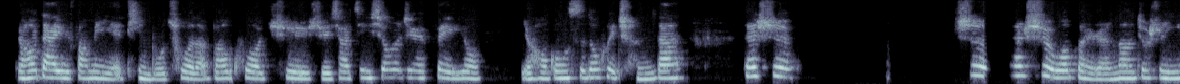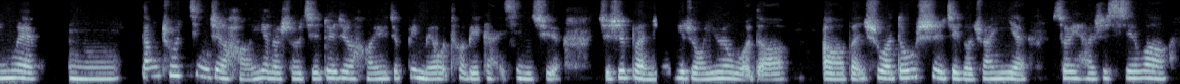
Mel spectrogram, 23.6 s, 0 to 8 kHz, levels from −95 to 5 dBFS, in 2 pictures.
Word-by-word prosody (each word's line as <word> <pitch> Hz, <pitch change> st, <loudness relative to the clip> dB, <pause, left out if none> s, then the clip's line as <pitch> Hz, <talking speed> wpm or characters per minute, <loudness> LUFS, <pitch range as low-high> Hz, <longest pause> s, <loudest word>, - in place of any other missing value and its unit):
然 225 Hz, -1 st, +2 dB
后 240 Hz, +1 st, +3 dB
待 245 Hz, -2 st, +3 dB
遇 230 Hz, -1 st, +3 dB
方 225 Hz, 0 st, -3 dB
面 225 Hz, -1 st, +2 dB
也 195 Hz, 0 st, -2 dB
挺 210 Hz, -2 st, -1 dB
不 190 Hz, 0 st, -2 dB
错 215 Hz, +3 st, -1 dB
的， 195 Hz, -, 0 dB
包 220 Hz, 0 st, 0 dB
括 225 Hz, -1 st, -1 dB
去 215 Hz, -1 st, -1 dB
学 205 Hz, -1 st, -1 dB
校 220 Hz, +2 st, -3 dB
进 235 Hz, +2 st, -2 dB
修 255 Hz, +2 st, -3 dB
的 255 Hz, -, -4 dB
这 250 Hz, -, -6 dB
些 235 Hz, -1 st, -3 dB
费 230 Hz, -5 st, -1 dB
用， 215 Hz, -1 st, 0 dB, 0.4 s
然 205 Hz, -1 st, 0 dB
后 215 Hz, 0 st, 0 dB
公 230 Hz, +1 st, +3 dB
司 240 Hz, +1 st, -3 dB
都 260 Hz, +1 st, +1 dB
会 260 Hz, -2 st, -2 dB
承 200 Hz, -3 st, -2 dB
担。 235 Hz, +1 st, +2 dB, 0.6 s
但 300 Hz, 0 st, +5 dB
是 305 Hz, +1 st, -1 dB, 1.8 s
是， 340 Hz, -, -4 dB, 0.4 s
但 325 Hz, 0 st, +2 dB
是 330 Hz, -2 st, +3 dB
我 245 Hz, -2 st, +4 dB
本 245 Hz, -1 st, -1 dB
人 190 Hz, 0 st, -1 dB
呢， 225 Hz, +1 st, +4 dB
就 250 Hz, +1 st, -3 dB
是 235 Hz, 0 st, 0 dB
因 225 Hz, +1 st, +4 dB
为， 225 Hz, -3 st, +2 dB, 0.3 s
嗯 200 Hz, -1 st, +1 dB, 0.2 s
当 290 Hz, +2 st, -3 dB
初 325 Hz, 0 st, +2 dB
进 325 Hz, -3 st, -5 dB
这 260 Hz, 0 st, +1 dB
个 220 Hz, -, +3 dB
行 185 Hz, -2 st, -5 dB
业 235 Hz, +1 st, +1 dB
的 210 Hz, -1 st, +1 dB
时 205 Hz, +1 st, -3 dB
候， 205 Hz, -, 0 dB
其 210 Hz, -, -7 dB
实 210 Hz, -, 0 dB
对 230 Hz, 0 st, +2 dB
这 230 Hz, 0 st, 0 dB
个 215 Hz, -, 0 dB
行 200 Hz, -1 st, -4 dB
业 210 Hz, -, +1 dB
就 225 Hz, +1 st, -5 dB
并 260 Hz, -3 st, +2 dB
没 210 Hz, -, +3 dB
有 200 Hz, 0 st, 0 dB
特 240 Hz, -, -7 dB
别 205 Hz, -1 st, 0 dB
感 205 Hz, -1 st, -8 dB
兴 215 Hz, -4 st, -1 dB
趣， 200 Hz, -, -3 dB, 0.4 s
只 -, -, -1 dB
是 240 Hz, +3 st, +5 dB
本 225 Hz, -5 st, +3 dB
着 190 Hz, -, -3 dB
一 230 Hz, -1 st, +1 dB
种 200 Hz, -3 st, 0 dB
因 220 Hz, -, +3 dB
为 220 Hz, -, +3 dB
我 205 Hz, -3 st, 0 dB
的， 190 Hz, +2 st, -2 dB, 0.4 s
呃， 195 Hz, -1 st, +3 dB
本 200 Hz, 0 st, 0 dB
硕 230 Hz, -1 st, +4 dB
都 240 Hz, +3 st, +2 dB
是 265 Hz, -3 st, +3 dB
这 220 Hz, -1 st, +2 dB
个 195 Hz, -2 st, +1 dB
专 210 Hz, +2 st, +1 dB
业， 195 Hz, -2 st, +2 dB, 0.3 s
所 230 Hz, -1 st, 0 dB
以 225 Hz, -, +2 dB
还 215 Hz, -1 st, -2 dB
是 210 Hz, +3 st, -4 dB
希 230 Hz, +1 st, 0 dB
望， 230 Hz, -2 st, +1 dB
225 Hz, 245 characters per minute, -22 LUFS, 205-240 Hz, 1.8 s, 但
